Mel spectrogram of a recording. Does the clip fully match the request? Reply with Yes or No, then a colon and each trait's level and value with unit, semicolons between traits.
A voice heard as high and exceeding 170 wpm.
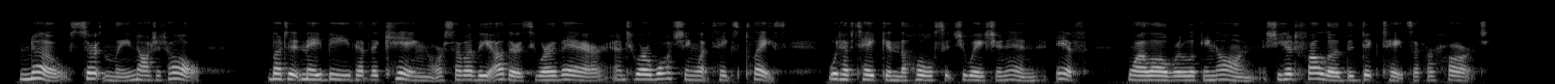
Yes: high, 210 Hz; average, 185 wpm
